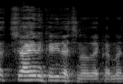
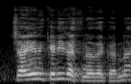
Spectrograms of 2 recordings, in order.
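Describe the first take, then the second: First: Said in the usual way. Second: चयन केह्ड़ी रचना दा करना said high and loud, चयन punched; emphatic first take. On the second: Real, not acted. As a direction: hit चयन hard and high. Repeats the key phrase. (चयन पर जोर, उच्ची ते जोरै कन्नै)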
